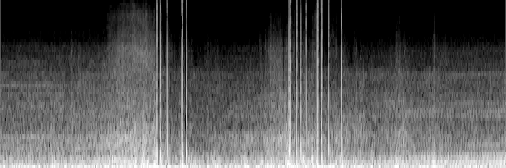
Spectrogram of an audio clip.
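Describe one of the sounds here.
A car passes close by with a brief whoosh.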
